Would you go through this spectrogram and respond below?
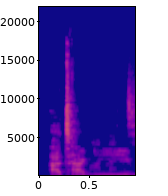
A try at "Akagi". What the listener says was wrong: Akagi. Not Atagi. There's not a T there. What are you, British, putting a T where there's not supposed to be any?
